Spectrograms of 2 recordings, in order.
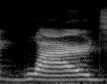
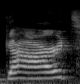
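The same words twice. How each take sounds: First: "guard" said wrongly as "gward", slow; the common mistake, "gward" with a w; wrong pronunciation. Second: "guard" said as "gard", no w sound; silent u. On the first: ("guard" errado, com som de U) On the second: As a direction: say "guard" with a hard g and no u. ("guard" sem o som do U) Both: Shown as a demonstration. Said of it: "não é guard".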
